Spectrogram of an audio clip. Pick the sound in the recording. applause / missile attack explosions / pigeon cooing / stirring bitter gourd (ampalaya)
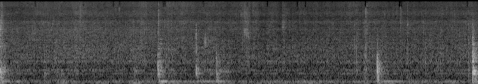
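stirring bitter gourd (ampalaya)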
